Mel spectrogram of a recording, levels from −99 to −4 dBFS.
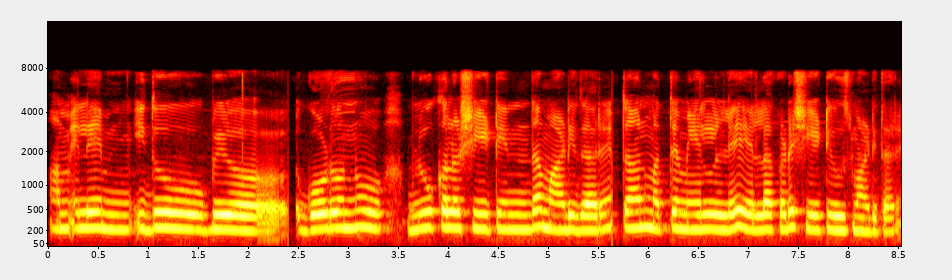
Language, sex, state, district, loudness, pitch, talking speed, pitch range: Kannada, female, Karnataka, Shimoga, -20 LUFS, 220 Hz, 135 wpm, 210-230 Hz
